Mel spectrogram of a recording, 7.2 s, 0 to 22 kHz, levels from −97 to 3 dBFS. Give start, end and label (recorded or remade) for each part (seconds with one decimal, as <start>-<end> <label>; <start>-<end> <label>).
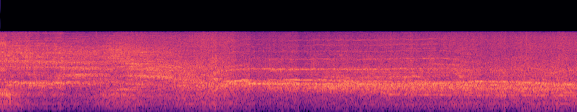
0.0-0.8 remade; 0.8-7.2 recorded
